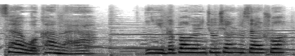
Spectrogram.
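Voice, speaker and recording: An actress playing a cheeky, guileless last human in an audio drama, plain-spoken, teasing and theatrical. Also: female voice, high-pitched, brisk. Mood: mocking, indignant. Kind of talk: Chinese audio drama acting and narration. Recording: music under the voice. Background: background music.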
